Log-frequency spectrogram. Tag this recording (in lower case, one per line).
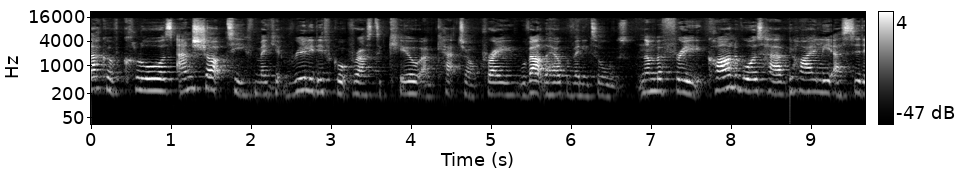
speech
